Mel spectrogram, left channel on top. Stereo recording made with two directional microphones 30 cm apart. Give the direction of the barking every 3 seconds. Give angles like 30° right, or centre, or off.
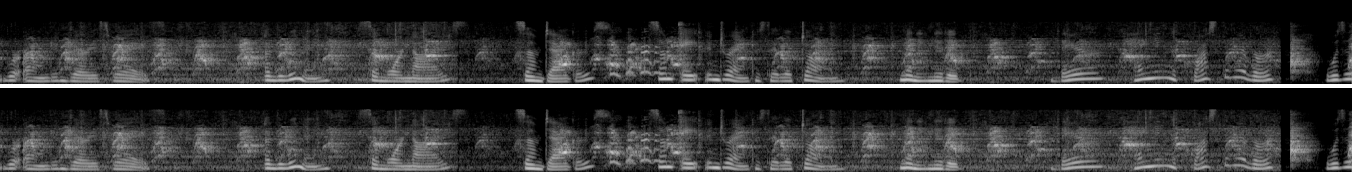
centre, 10° left, 10° right, 30° right, 30° right.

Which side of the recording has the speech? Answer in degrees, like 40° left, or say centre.
centre.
